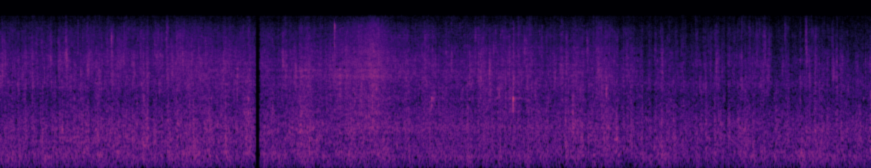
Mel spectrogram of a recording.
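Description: Steady rain, an even hiss with faint scattered drop ticks. The sound cuts out for an instant about four seconds in, then carries on as before.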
